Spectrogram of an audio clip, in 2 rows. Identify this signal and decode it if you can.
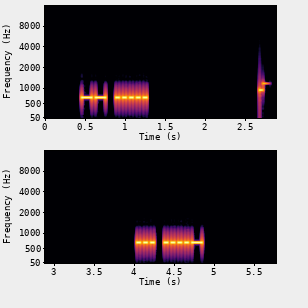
Morse code, heard as a keyed tone, about 28 wpm, 700 Hz. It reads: M 5 S 4
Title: Single-Letter Single-Number 28wpm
